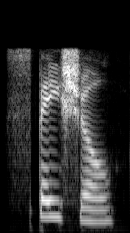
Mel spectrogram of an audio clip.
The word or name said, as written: spatial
